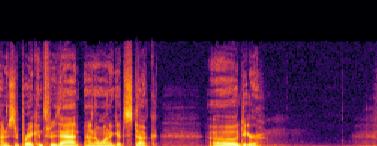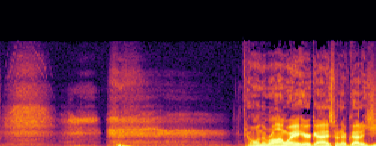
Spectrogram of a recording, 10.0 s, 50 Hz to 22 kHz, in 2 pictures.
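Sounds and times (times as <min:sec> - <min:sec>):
man sighing heavily: 0:05.4 - 0:07.9.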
